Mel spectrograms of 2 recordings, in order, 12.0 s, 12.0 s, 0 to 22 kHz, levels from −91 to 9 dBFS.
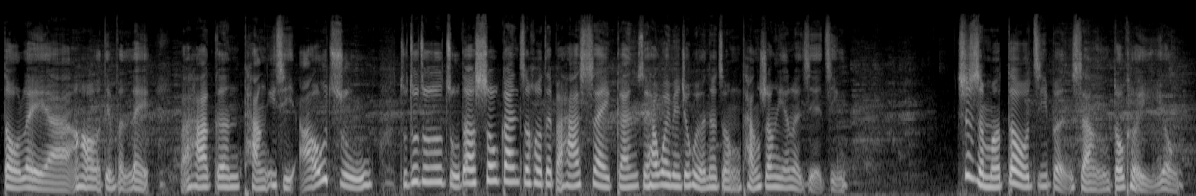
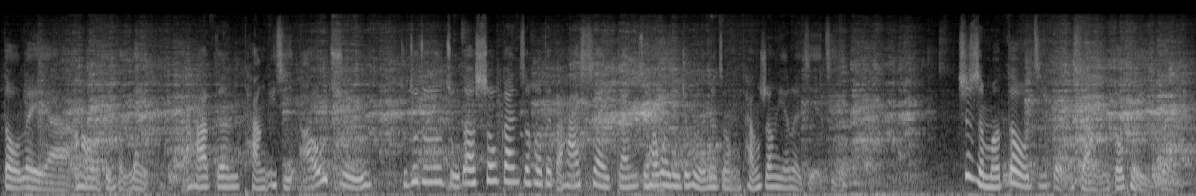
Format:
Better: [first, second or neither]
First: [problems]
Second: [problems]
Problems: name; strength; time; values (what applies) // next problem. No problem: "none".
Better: first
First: household noises; faint; throughout; 25 dB below the speech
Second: household noises; loud; throughout; 3 dB below the speech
